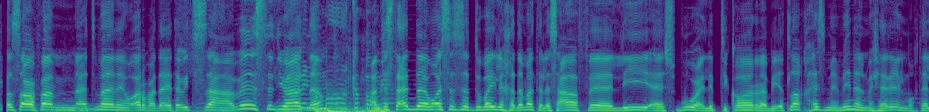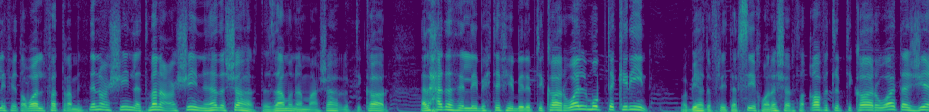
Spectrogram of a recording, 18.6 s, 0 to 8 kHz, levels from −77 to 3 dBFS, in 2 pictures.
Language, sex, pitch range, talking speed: Arabic, male, 115-175 Hz, 140 wpm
